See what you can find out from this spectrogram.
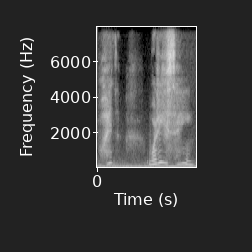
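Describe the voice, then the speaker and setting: An actress playing a tender, earnest young American woman in a video game, a devoted, anxious friend who speaks softly and hesitantly. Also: high voice, animated, slow pace, a little hiss or hum, rough recording. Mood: shaken. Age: young adult. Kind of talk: naturalistic video game cutscene acting.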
